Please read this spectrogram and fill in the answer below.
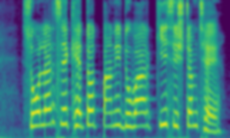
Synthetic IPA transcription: soːləɾsekʰeːt̪oːt̪̚paːnid̪ubaːɾkisɪsʈəmt͡ʃʰɛ

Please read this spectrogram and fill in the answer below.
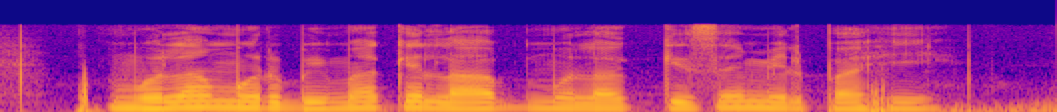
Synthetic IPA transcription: mʊlamʊɾbimakelaːb̚mʊlakɪsemɪlpaːɦi

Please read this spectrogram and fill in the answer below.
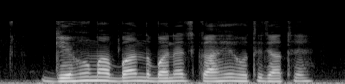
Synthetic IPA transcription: ɡeːɦomãbə̃nd̪bənət͡ʃkaːɦeɦoːt̪ed͡ʒaːt̪ʰeː

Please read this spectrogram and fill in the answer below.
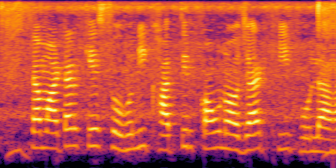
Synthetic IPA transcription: ʈɐmaːʈəɾkesoɦnikʰaːt̪ɪɾkɔ̃ːwnɔːd͡ʒaːʈʰiːkɦoːlaː

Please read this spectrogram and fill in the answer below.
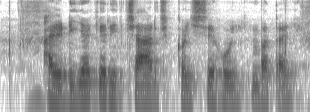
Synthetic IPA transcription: ajɖijakeɾit͡ʃaɾd͡ʒkəɪseɦojbət̪a̰j

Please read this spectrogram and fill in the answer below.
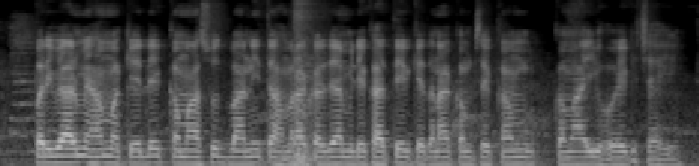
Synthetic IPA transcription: pəɾiʋaːɾmẽɦəməkelekəmasud̪̚baːnit̪əɦəmɾakəɾd͡ʒamɪlekʰaːt̪iɾket̪nakəmsekəmkəmaiɦoeket͡ʃaːɦi

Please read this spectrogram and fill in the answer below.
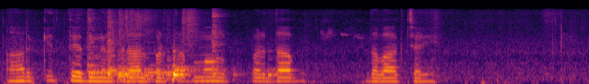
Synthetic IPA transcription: aːɾket̪ːeəd̪ʱinənt̪ɾaːlpəɾt̪apmaːnpəɾd̪ab | d̪əbaːkt͡ʃaːɦi

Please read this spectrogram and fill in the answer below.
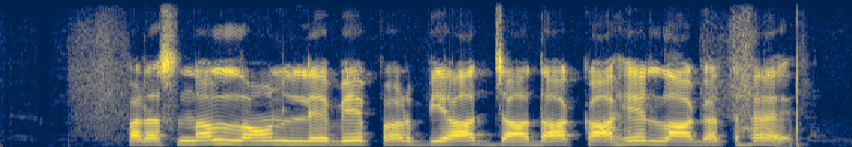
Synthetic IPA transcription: pəɾsnəlːoːnleːbepəɾbɪjaːd̪d͡ʒjaːd̪aːkaːɦeːlaːɡət̪ɦɛː

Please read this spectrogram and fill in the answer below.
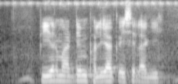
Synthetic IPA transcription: pijəɾmaːʈimpʰəlijakəjselʔaːɡiː

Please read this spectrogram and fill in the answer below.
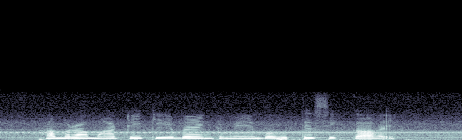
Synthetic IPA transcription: hɐmɾamaːʈikebɛ̃ːŋkmẽbəɦʊt̪esɪkːa̰ɦɛ̰ː

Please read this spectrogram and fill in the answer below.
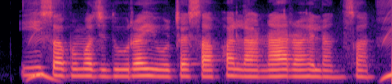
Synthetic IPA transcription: isəbməd͡ʒd̪uːɾajoːd͡ʒasapʰalaːnaɾəɦelənsən

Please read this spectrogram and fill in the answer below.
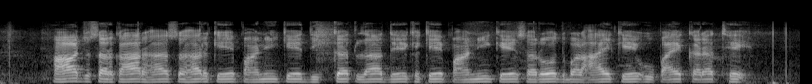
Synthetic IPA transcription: aːd͡ʒsəɾkaːɾɦəsəɦəɾkepaːniked̪ɪkːət̪lad̪eːkʰkepaːnikesəɾoːd̪ʱbəɽ̤aːekeʊpaːjkəɾət̪ɦeː

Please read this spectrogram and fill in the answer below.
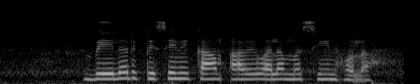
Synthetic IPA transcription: beːləɾkɾɪsemẽkaːmaːʋeʋaːlaməsiːnɦoːla̰ː

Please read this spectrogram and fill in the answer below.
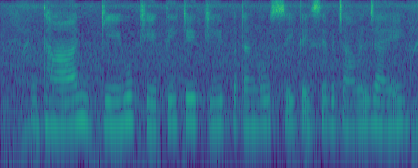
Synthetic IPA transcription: d̪ʱaːnɡeːɦukʰeːt̪ikekeːʈ̚pɐt̪ə̃ŋɡõsekɛɪsebɐt͡ʃaːwəld͡ʒaːeː

